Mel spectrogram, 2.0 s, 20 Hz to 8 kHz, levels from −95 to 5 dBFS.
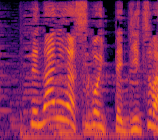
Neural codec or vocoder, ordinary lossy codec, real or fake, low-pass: none; none; real; none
